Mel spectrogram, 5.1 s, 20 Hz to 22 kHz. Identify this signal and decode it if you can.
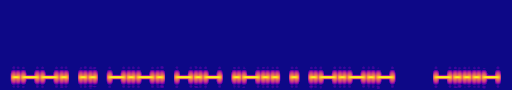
Morse code, heard as a keyed tone, about 25 wpm, 600 Hz. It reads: PICKLE. <BT>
